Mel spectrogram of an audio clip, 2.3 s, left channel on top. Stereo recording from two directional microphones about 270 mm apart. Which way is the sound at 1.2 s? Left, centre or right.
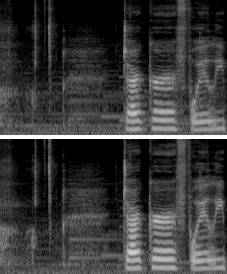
Centre.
